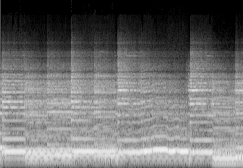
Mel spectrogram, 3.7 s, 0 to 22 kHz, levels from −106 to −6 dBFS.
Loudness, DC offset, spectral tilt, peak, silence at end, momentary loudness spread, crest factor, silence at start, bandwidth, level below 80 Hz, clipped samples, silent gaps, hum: -18 LUFS; under 0.1%; -6 dB/octave; -6 dBFS; 0 s; 2 LU; 12 dB; 0 s; 7.4 kHz; -44 dBFS; under 0.1%; none; none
